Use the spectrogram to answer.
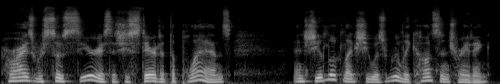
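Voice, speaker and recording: Brief: male narrator-lead, lively pitch, earnest and flustered, first-person visual novel dub. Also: fairly quick.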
